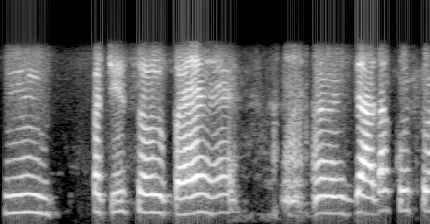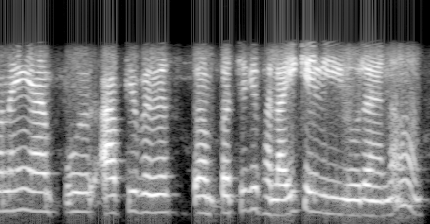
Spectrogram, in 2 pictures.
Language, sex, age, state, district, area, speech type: Hindi, female, 18-30, Uttar Pradesh, Azamgarh, urban, conversation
